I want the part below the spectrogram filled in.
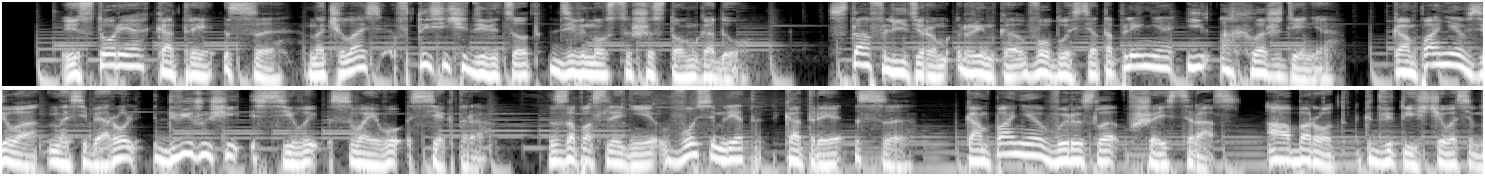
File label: russian voice over male narration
